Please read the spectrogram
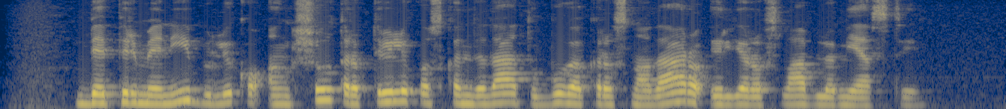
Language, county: Lithuanian, Kaunas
